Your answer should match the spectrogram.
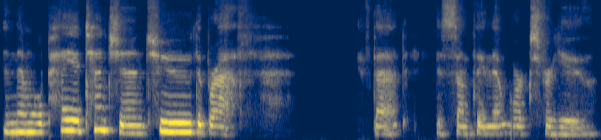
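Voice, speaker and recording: Casting: female meditation guide, lower-pitched voice, very slow delivery, soft and soothing, gentle pauses. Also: fairly even intonation, vocal fry, rough recording. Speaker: yoga meditation teacher.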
